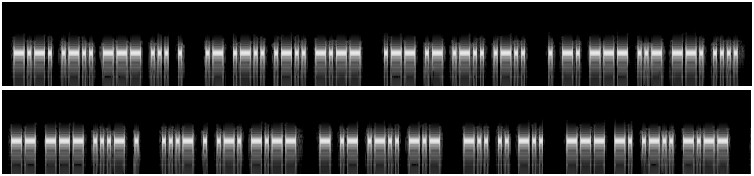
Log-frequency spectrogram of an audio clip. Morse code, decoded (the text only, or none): CLOSE ALLY WALL ENOUGH MOVE VERY TALK DID ONLY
